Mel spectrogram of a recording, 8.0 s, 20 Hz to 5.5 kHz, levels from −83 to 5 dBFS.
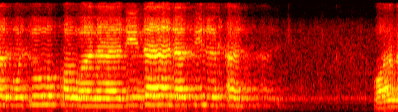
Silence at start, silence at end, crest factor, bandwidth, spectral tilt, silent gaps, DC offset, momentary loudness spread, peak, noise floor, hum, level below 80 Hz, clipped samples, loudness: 0 s; 0 s; 18 dB; 5.2 kHz; -5.5 dB/octave; none; under 0.1%; 15 LU; -2 dBFS; -49 dBFS; none; -58 dBFS; under 0.1%; -18 LUFS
